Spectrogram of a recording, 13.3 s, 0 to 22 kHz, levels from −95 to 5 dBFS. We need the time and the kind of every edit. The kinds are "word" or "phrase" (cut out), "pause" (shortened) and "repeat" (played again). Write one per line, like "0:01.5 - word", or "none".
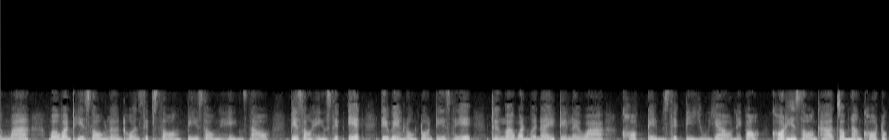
0:11.5 - pause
